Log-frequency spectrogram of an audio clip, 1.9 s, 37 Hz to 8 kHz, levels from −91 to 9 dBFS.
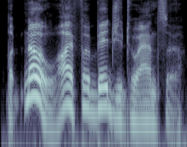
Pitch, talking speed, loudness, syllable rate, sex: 125 Hz, 225 wpm, -18 LUFS, 5.1 syllables/s, male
